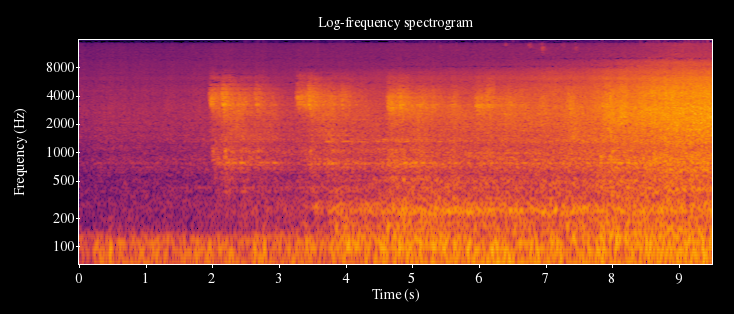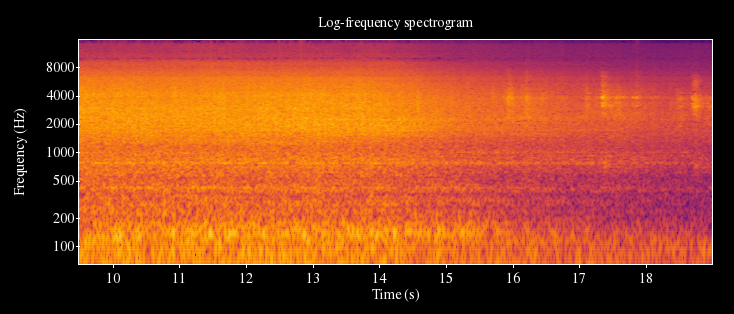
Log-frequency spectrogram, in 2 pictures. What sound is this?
U3 near ruin echo reverse boncing ball
The same local Train going over some Poins at a moderate speed. Edited using "Audacity", with echo effect
Noisy, Tracks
